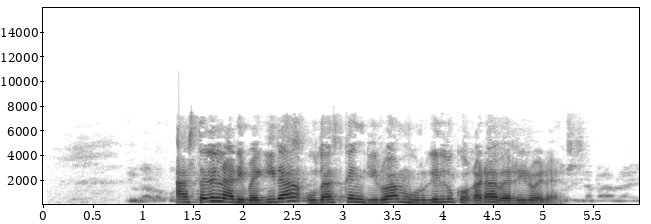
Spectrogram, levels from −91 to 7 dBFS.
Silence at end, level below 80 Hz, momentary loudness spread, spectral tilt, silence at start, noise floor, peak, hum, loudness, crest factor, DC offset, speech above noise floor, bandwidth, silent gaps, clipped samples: 0.85 s; -64 dBFS; 7 LU; -6.5 dB/octave; 0.85 s; -60 dBFS; 0 dBFS; none; -15 LUFS; 16 dB; under 0.1%; 45 dB; 7.4 kHz; none; under 0.1%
